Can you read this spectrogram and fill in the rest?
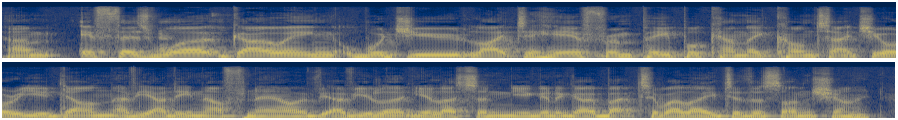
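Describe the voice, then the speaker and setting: An outspoken British man hosts a radio interview. His pitch is mid-range for a man. He talks conversationally and puts firm emphasis on his points. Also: fairly even intonation, a little fast, few pauses. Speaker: interview host.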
